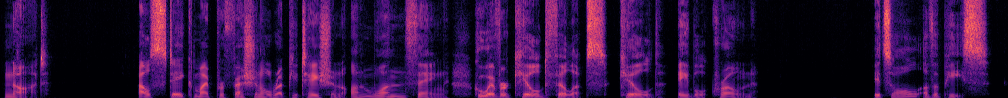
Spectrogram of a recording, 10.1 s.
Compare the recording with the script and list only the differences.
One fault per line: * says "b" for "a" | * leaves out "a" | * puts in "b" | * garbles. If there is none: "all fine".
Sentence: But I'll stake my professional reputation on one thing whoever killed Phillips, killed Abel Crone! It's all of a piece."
* says "Not" for "But"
